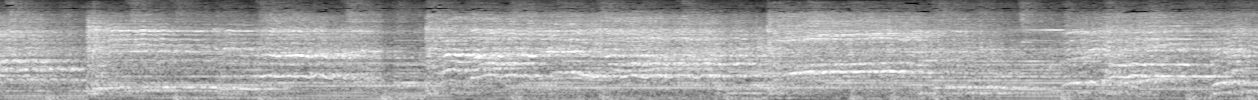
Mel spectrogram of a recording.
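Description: Live gospel music: a woman singing lead into a microphone over a band with drums and bass, the melody continuous with no pause.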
